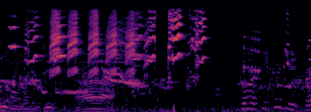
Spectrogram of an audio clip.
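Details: Rainbow lorikeets bullying bigger birds such as sulphur-crested cockatoos and brushturkeys give harsh, high, rasping screeches in quick bursts, several overlapping mid-clip, with a person talking at the start and end.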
